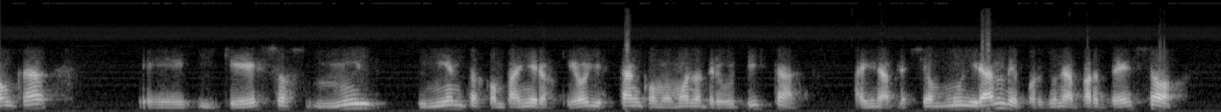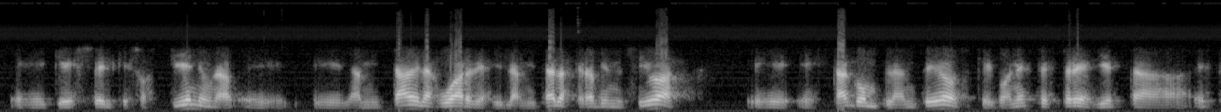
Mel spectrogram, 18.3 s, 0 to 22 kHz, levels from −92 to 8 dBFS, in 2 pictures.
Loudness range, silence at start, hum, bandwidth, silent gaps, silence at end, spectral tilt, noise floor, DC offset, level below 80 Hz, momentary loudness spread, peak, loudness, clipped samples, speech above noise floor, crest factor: 5 LU; 0 s; none; over 20 kHz; none; 0.1 s; -6 dB/octave; -64 dBFS; under 0.1%; -70 dBFS; 17 LU; -6 dBFS; -24 LUFS; under 0.1%; 40 dB; 18 dB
